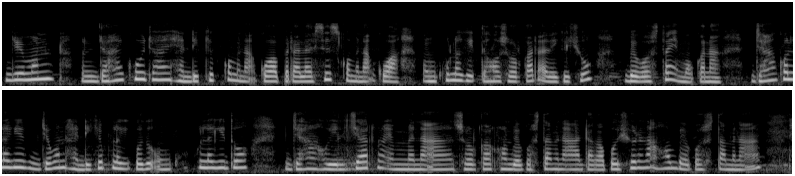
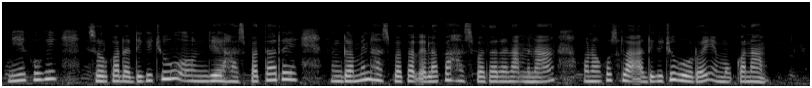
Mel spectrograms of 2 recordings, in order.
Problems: background sounds at intervals, background conversations at intervals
